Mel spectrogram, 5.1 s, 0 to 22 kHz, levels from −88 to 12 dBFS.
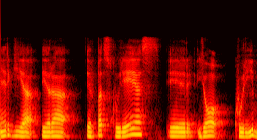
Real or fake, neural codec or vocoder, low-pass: fake; codec, 16 kHz, 4 kbps, FunCodec, trained on LibriTTS, 50 frames a second; 7.2 kHz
